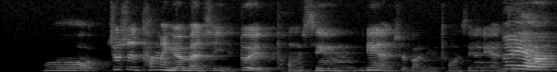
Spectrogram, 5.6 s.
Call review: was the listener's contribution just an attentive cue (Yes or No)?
No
